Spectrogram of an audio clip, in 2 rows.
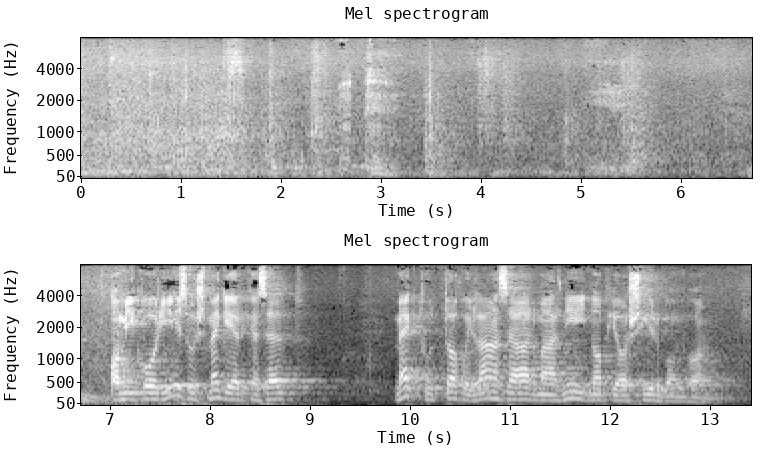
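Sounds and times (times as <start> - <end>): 
dull thumps and knocks: 0.0 - 7.0
church congregation rustling and shuffling standing up for the Gospel reading: 0.0 - 13.4
speech: 7.1 - 9.0, 9.8 - 13.2.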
